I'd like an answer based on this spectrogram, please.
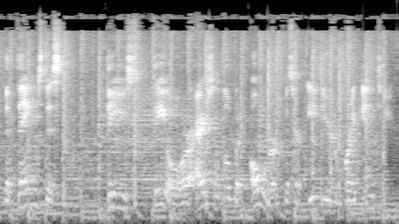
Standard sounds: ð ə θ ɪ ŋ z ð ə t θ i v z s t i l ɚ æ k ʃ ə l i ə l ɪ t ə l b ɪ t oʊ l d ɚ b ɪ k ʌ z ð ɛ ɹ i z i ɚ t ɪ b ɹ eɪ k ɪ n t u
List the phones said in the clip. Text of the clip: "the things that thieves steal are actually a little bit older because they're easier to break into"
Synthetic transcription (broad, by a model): ð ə θ ɪ ŋ z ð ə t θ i z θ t i l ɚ æ k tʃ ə l i ə l ɪ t l b ɪ t oʊ l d ɚ k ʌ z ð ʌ ɹ i z i ɚ t ɪ b ɹ eɪ k ɪ n t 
